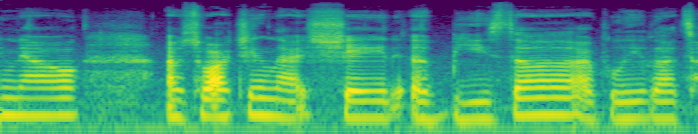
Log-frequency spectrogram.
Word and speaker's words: Ibiza: I'm swatching that shade Ibiza.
